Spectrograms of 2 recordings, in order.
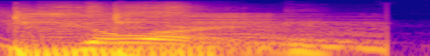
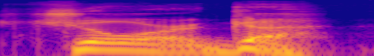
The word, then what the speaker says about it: Jorrg: him old hermit jorg so I said George but I I think some people call him George I don't know I give the hard G jorg jorg all right so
